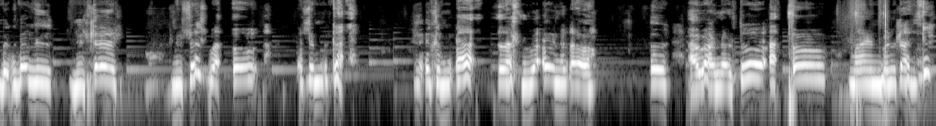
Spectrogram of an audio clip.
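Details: Young woman with cerebral palsy from birth; walked after age two and hospital said not polio; dysarthria.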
